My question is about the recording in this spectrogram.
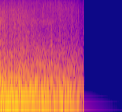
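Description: A very loud burst of noise like an explosion, starting suddenly and cutting off abruptly after about two seconds.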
